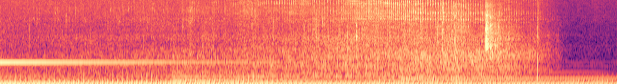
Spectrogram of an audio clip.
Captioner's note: bike rattling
